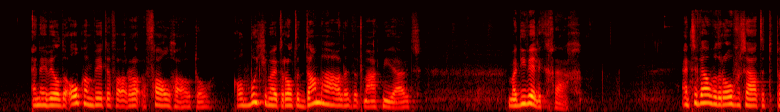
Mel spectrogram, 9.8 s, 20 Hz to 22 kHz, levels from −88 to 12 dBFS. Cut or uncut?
uncut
